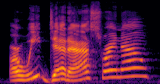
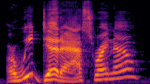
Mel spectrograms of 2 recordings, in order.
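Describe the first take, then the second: First: Much higher, louder yell of disbelief; outraged yell. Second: Loud, high outraged disbelief. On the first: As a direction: yell it, can't believe it. Repeats, even more outraged. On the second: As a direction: shout it in disbelief. Streamer outraged at chat comment. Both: Real, not acted.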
